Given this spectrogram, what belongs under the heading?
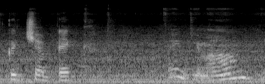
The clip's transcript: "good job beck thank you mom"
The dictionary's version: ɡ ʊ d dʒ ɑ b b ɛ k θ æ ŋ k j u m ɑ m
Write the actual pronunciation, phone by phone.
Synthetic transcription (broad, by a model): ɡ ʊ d tʃ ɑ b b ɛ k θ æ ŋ k j u m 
